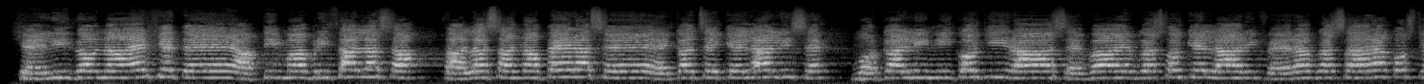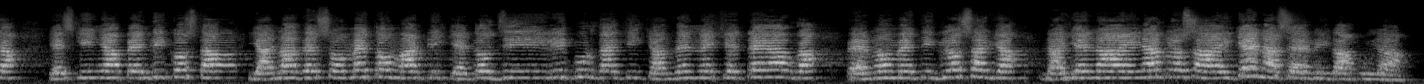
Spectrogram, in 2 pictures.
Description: d12_05_sample_helidonisma.mp3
